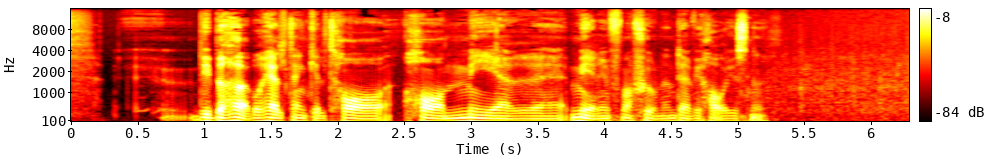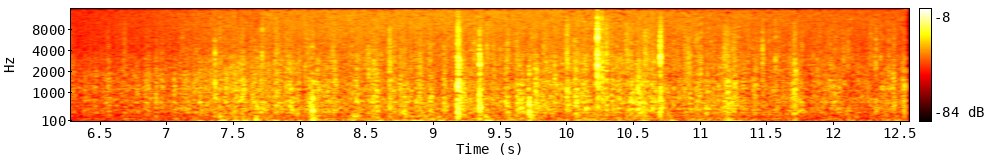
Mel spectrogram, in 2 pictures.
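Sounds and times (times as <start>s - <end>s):
speech: 1.0s - 5.4s
steady rain pattering against a car window at night: 5.2s - 12.5s.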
